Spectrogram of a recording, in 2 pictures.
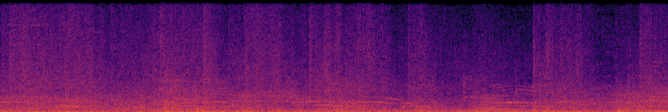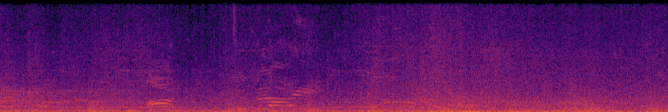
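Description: Weapons clash in a large battle.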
